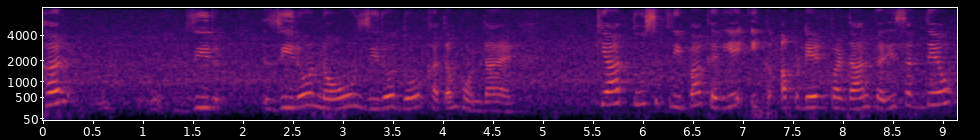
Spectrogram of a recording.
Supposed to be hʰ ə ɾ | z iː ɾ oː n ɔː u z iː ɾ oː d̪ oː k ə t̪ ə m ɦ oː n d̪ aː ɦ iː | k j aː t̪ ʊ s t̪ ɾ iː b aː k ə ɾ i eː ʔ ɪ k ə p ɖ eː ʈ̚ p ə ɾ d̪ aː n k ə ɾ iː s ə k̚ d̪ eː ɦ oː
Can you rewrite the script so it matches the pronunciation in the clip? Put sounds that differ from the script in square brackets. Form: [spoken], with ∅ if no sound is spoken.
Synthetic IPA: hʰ ə ɾ | z iː ɾ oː n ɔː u z iː ɾ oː d̪ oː [kʰ] ə t̪ ə m ɦ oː n d̪ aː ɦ [ɛː] | k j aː t̪ ʊ s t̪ ɾ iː [p] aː k ə ɾ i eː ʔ ɪ k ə p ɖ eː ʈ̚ p ə ɾ d̪ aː n k ə ɾ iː s ə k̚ d̪ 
